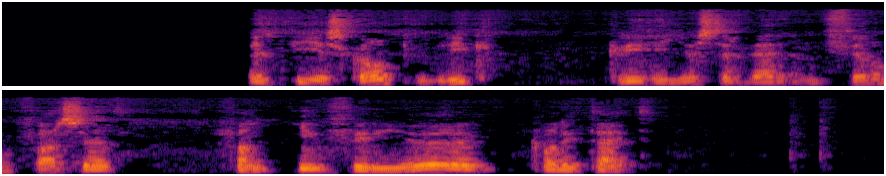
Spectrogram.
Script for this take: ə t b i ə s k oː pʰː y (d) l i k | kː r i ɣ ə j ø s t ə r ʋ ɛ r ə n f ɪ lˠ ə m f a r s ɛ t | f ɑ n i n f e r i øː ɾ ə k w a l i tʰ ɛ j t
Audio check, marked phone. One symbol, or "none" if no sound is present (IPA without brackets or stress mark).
b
